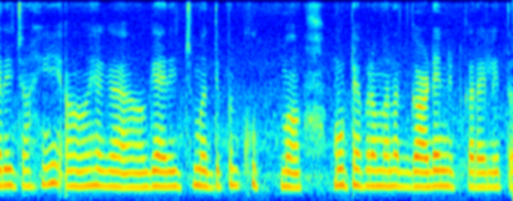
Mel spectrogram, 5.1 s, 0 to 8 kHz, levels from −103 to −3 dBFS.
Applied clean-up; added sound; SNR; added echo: none; none; none; none.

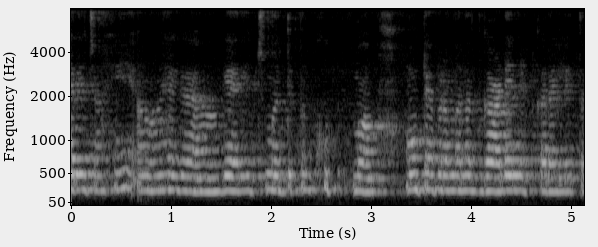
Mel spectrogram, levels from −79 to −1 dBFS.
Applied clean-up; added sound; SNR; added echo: none; none; none; reverberation time 1.1 s.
